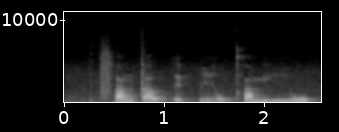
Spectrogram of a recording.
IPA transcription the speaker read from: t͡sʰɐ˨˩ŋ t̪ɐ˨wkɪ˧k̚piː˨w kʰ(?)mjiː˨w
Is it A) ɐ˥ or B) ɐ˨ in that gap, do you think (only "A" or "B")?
B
